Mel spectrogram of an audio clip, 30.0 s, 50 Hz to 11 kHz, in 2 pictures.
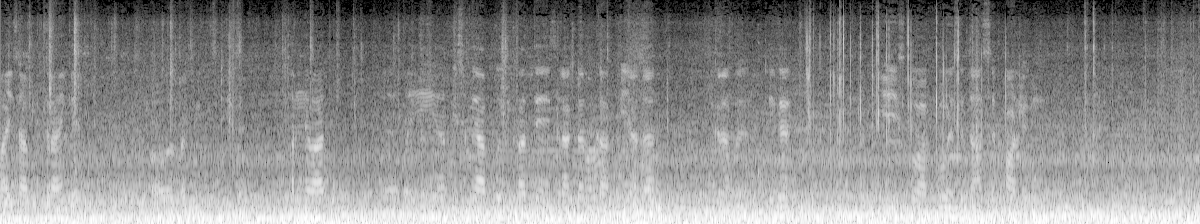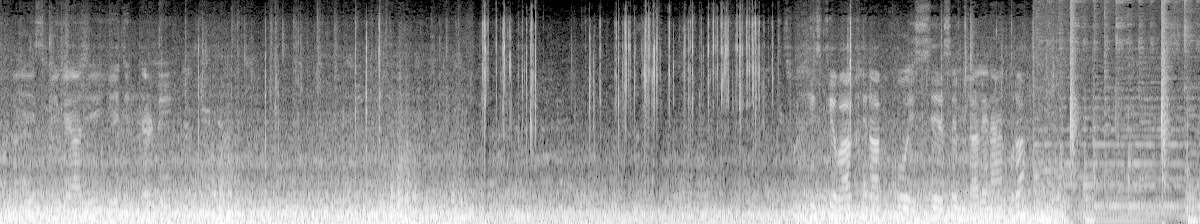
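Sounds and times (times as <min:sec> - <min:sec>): electric train running rumble: 0:00.0 - 0:30.0
paper sachet crinkling: 0:20.9 - 0:24.8.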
